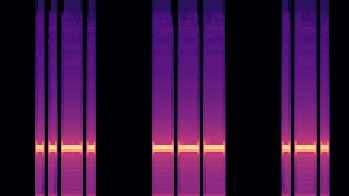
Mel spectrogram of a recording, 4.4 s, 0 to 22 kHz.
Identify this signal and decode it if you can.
Morse code, heard as a keyed tone, about 15 wpm, spaced as for 8 wpm, 1000 Hz. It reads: FOR
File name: qotdfiles / 8wpm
